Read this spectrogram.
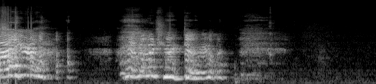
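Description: A young woman laughs close by.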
